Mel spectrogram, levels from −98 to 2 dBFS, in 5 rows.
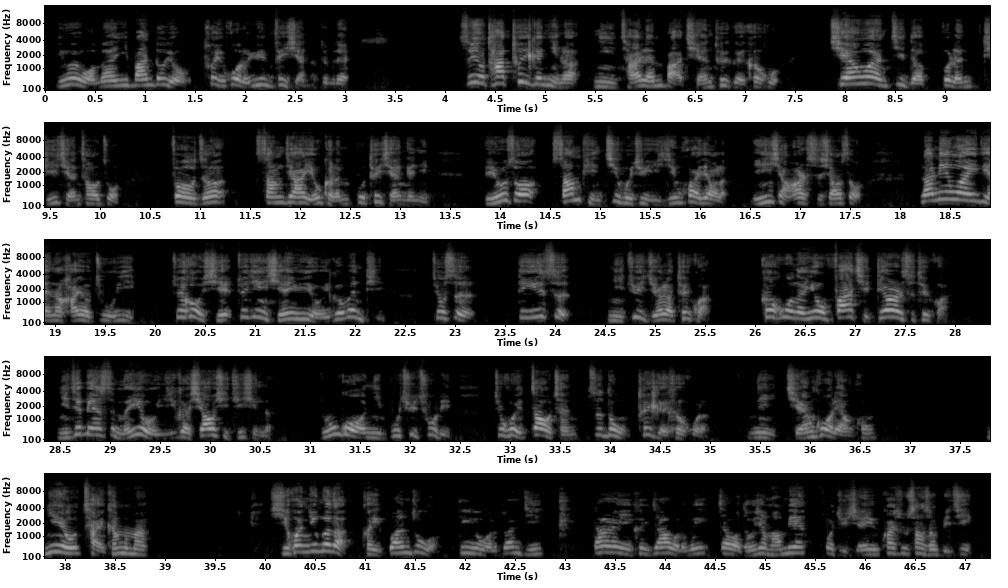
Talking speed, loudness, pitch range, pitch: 255 characters per minute, -47 LUFS, 180-285 Hz, 230 Hz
